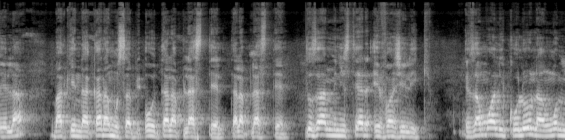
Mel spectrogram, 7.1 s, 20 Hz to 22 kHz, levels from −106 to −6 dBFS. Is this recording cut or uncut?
cut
